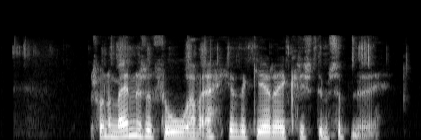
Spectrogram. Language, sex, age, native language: Icelandic, male, 20-29, Icelandic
